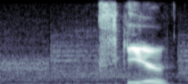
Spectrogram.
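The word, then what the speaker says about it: skyr: I'm pretty sure it actually is pronounced skier. Like I'm Well, I'm joking about it and saying it silly, but yes, I think that's actually the proper pronunciation of skier.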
